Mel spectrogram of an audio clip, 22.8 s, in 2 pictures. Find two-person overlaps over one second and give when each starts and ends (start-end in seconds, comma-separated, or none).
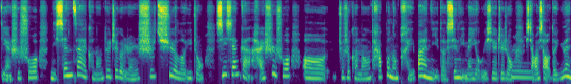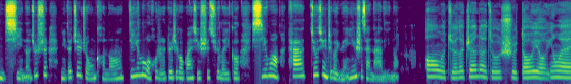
none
